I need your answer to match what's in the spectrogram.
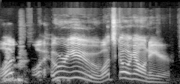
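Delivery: big, high, booming voice, swooping. Storyteller voicing a figure answering screaming sailors outside, in a big booming voice. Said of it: "you hear like a big booming voice".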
